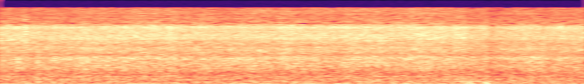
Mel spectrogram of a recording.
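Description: Steady, even rushing noise of a heavy rainstorm, with a low rumble underneath.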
